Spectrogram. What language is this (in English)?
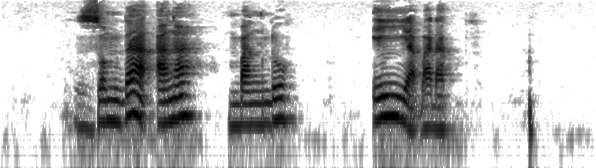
Gbaya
